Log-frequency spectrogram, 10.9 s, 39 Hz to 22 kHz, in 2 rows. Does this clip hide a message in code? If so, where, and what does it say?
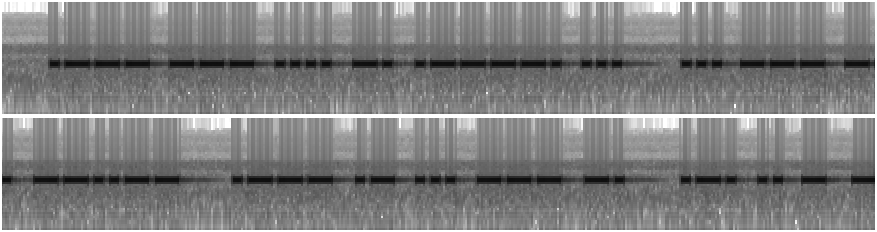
Yes: Morse code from 0.2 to 10.9 s, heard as a keyed tone, hand-sent with a paddle, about 25 wpm, 670 Hz, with room echo. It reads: JOHN'S SON, JASON …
